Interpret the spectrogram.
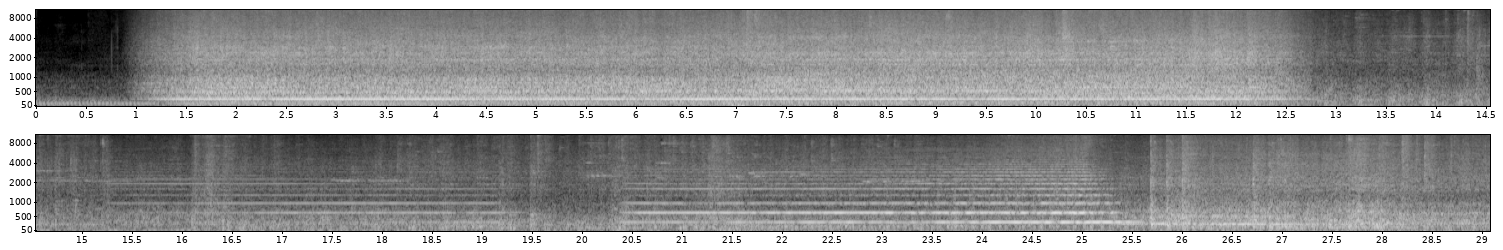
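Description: Loud rushing and rattling of trains passing at speed, heard from the open door of a fast-running coach, for about eleven seconds. Then two long locomotive horn blasts of about five seconds each sound as a passenger train passes on the next track, with wheel clatter underneath.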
